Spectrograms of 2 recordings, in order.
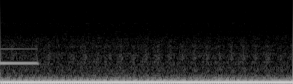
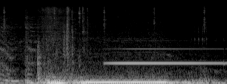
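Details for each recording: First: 1997 Jeep Grand Cherokee with an intermittent alarm that shuts the engine off, started after unlocking with the fob: a deep, even drone with no knocks, misses or surging, then it shuts off with a couple of chirps. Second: 1997 Jeep Grand Cherokee locked with the alarm armed and opened with the key: the engine catches briefly, then dies within a second as the alarm module shuts it off, with clicking from the module behind the dash and a steady chime.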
